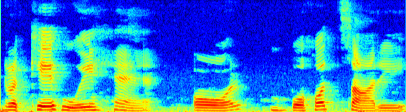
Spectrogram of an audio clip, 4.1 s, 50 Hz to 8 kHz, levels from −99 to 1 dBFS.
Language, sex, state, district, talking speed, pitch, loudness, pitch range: Hindi, female, Punjab, Pathankot, 90 wpm, 205 Hz, -16 LUFS, 190-230 Hz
